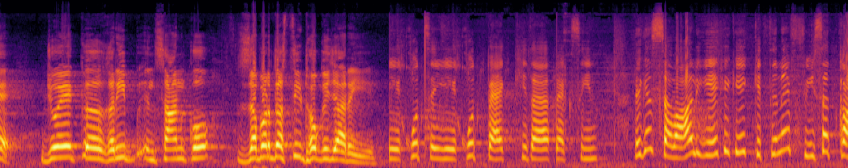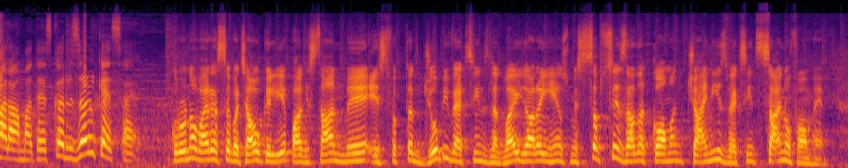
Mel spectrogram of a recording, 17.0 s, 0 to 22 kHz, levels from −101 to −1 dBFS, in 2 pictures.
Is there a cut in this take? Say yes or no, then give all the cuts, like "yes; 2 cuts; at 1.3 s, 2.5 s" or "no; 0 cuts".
yes; 3 cuts; at 3.9 s, 5.6 s, 10.0 s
